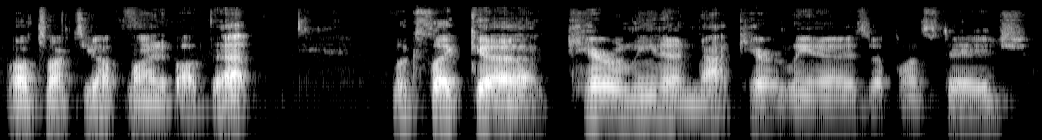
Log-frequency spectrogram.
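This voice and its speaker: A man hosting a live audio chat room, his voice weak and hoarse after being sick, talking haltingly with fillers and restarts. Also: mid-range voice, a little mellow. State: voice weak, recovering from illness.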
